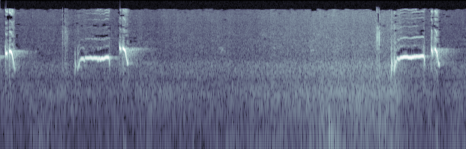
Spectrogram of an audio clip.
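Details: Prinia singing vigorously with rain: a buzzy note drawn into a steady high tone and ending in a sharp flick, heard twice, separated by a quiet stretch.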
